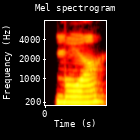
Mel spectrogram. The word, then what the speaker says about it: Moher: Moher, yeah.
